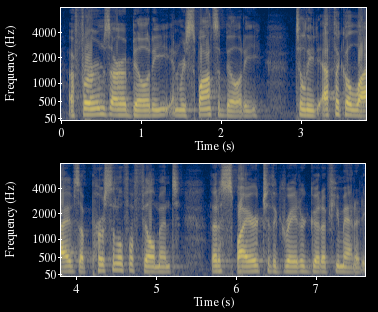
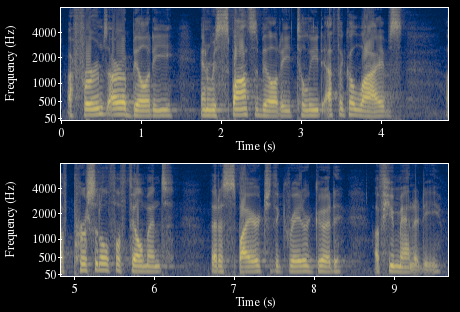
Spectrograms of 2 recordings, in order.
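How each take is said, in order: First: It is said at a faster pace. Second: It is said at a slower pace.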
